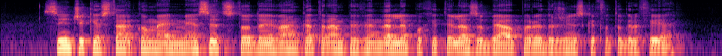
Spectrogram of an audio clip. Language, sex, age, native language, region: Slovenian, male, 50-59, Slovenian, Savinja region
